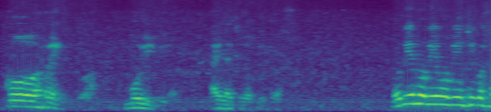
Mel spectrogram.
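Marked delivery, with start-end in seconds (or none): 3.9-4.9 excited praise. Real, not acted. Praising students loudly.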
